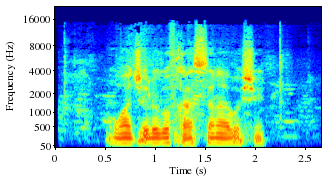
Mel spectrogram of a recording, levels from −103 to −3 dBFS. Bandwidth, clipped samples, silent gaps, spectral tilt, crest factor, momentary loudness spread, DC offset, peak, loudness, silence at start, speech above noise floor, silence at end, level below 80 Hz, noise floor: 15 kHz; under 0.1%; none; -3.5 dB/octave; 16 dB; 8 LU; under 0.1%; -8 dBFS; -22 LUFS; 0.1 s; 25 dB; 0.3 s; -62 dBFS; -47 dBFS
